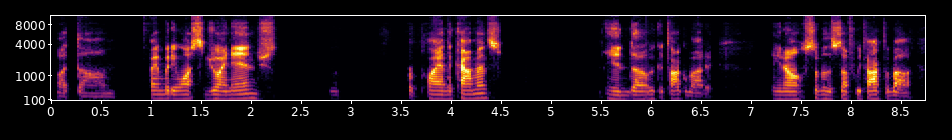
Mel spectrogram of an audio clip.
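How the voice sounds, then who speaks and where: A man with a sharp, bright voice at an average pitch hosts an informal livestream. He talks off the cuff in a blunt, opinionated way. He often repeats a phrase to drive it home. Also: steady tone, fairly quick, pauses often, low-quality recording. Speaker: host of a livestream. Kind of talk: casual livestream rant and Q and A, off the cuff.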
